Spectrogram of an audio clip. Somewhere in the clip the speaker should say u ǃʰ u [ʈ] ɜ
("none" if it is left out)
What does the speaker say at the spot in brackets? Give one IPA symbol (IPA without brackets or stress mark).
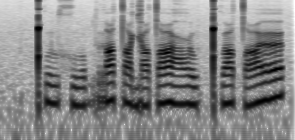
tˤ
